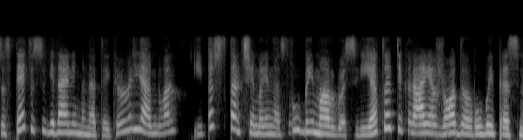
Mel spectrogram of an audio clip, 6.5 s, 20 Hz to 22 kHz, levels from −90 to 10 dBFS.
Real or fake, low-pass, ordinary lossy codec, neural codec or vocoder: fake; 7.2 kHz; MP3, 48 kbps; codec, 16 kHz, 0.5 kbps, X-Codec, HuBERT features, trained on general audio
